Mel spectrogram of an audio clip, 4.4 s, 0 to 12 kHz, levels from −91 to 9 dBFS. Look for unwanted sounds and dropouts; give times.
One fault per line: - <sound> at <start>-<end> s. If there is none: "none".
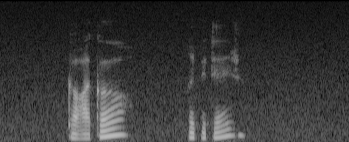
none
